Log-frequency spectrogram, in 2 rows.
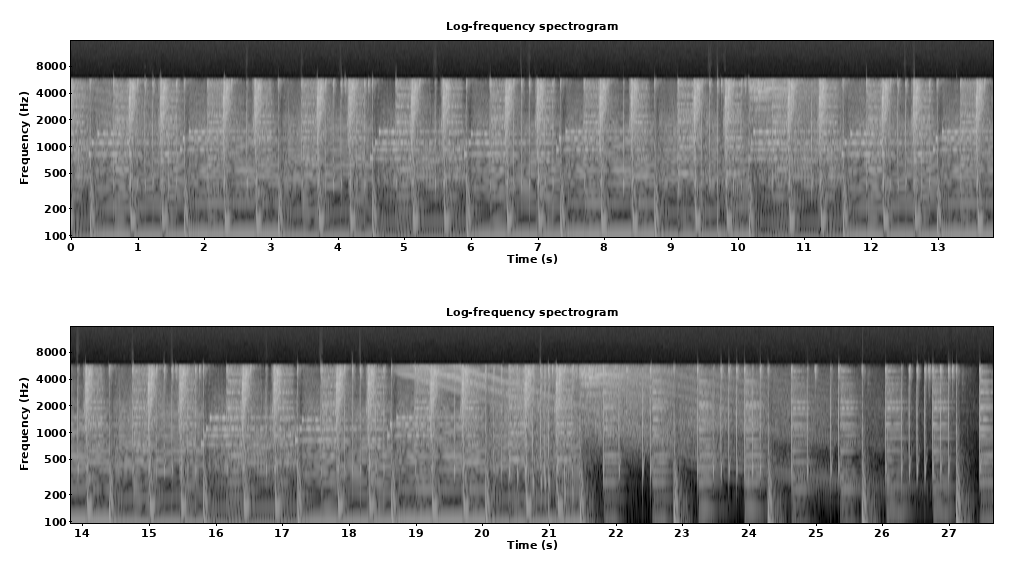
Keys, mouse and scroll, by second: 0.9 right click, 2.7 click, 11.9 click, 13.7 click, 19.0 ,, 19.8 click, 26.4 click.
